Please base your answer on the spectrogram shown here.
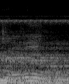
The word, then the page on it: harire: Serewen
